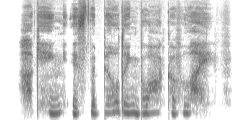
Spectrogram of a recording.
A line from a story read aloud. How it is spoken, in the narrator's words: I whispered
